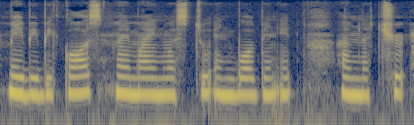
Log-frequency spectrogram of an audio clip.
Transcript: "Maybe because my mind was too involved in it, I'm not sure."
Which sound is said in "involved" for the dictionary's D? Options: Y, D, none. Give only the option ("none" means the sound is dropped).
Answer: none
